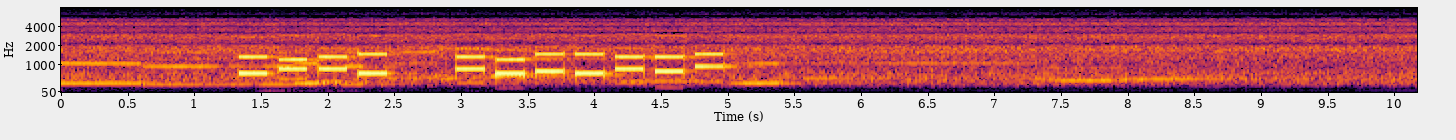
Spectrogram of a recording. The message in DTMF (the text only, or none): 2783 816385#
